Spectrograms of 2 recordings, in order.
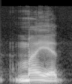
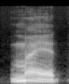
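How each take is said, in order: The two takes are said the same way.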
